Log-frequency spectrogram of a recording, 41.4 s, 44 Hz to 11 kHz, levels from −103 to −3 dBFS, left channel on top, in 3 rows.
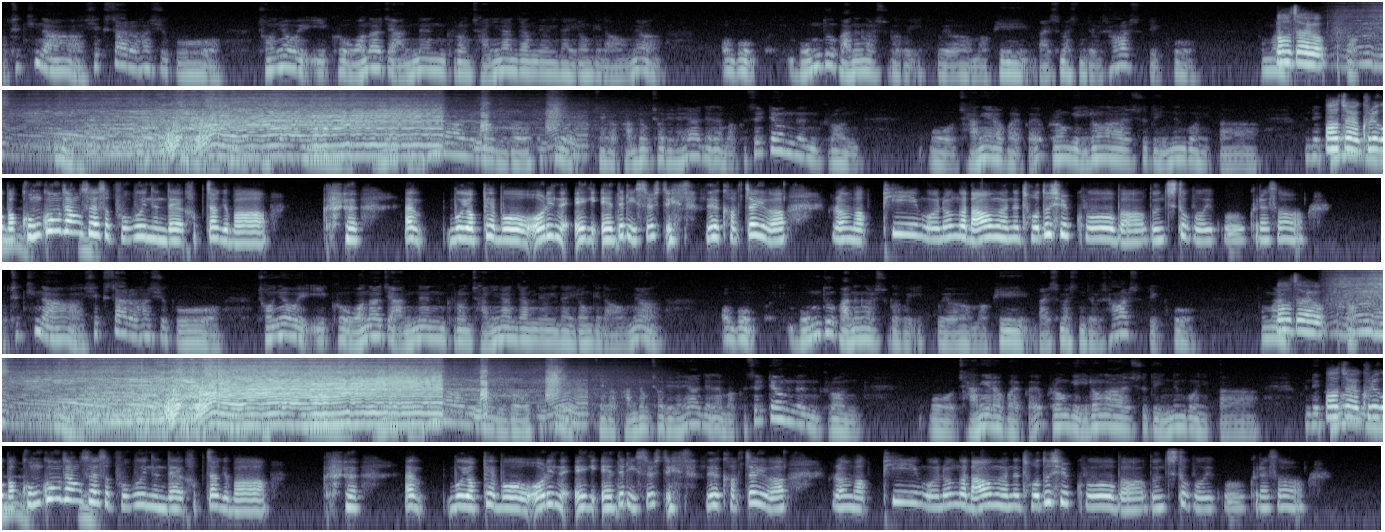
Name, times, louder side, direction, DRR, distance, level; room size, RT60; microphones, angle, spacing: voice 1, 0.0-2.2 2.6-6.6 7.2-7.6 7.8-11.9 12.6-12.9 13.4-13.6 14.3-14.6 15.2-22.4 23.1-26.4 26.8-27.9 28.4-28.6, right 1 dB, 30° right, 0.7 m, -38 dB
voice 2, 12.7-13.2 27.0-30.3 30.8-40.8, left 5 dB, 35° left, 0.4 m, -24 dB
Motorcycle, 13.3-19.7, right 8 dB, 80° right, 0.4 m, -23 dB
2.9 x 2.5 x 3.3 m
head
